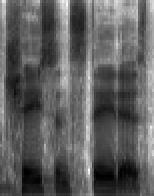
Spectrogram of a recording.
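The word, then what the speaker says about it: Chase & Status: and Status you see I know how to pronounce things correctly it's Chase and Status uh we had Saul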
